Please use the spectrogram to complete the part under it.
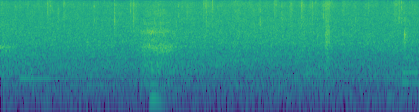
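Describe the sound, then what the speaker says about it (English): Steady light rain patters in a continuous soft hiss, with a few faint drops standing out, and no voices. "it is still raining a little bit"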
